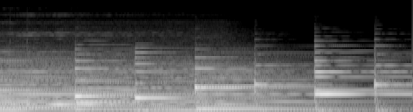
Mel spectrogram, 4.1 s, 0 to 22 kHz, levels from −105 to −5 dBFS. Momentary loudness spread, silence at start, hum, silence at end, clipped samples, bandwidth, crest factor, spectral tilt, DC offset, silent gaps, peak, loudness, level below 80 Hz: 11 LU; 0 s; none; 0 s; under 0.1%; 6.4 kHz; 16 dB; -10 dB/octave; under 0.1%; none; -10 dBFS; -26 LUFS; -50 dBFS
